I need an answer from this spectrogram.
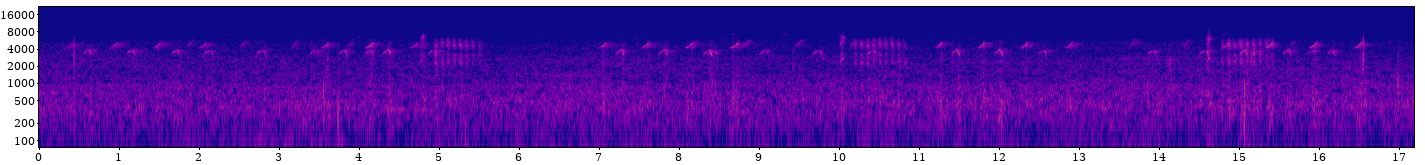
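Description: Faint small-bird calls: a steady run of short, high chirps, two to three a second, broken three times by a brief buzzy rattle, over a faint outdoor hiss.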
